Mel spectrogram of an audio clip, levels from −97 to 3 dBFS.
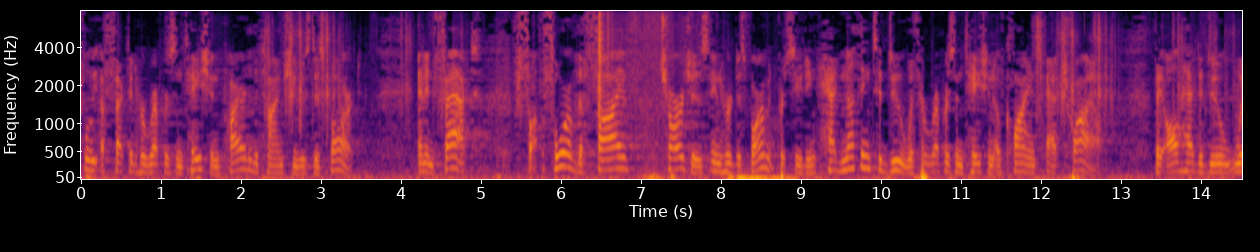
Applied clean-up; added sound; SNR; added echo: none; Fire; 6 dB; none.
